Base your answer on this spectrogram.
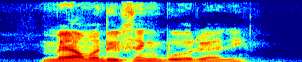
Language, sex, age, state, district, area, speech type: Punjabi, male, 30-45, Punjab, Patiala, urban, spontaneous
